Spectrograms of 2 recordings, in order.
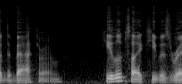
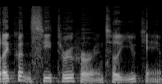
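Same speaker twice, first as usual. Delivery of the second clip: usual speaking voice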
